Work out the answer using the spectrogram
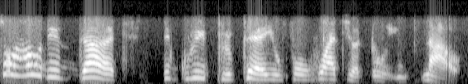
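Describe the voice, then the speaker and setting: A woman host talks slowly and warmly affirms everything her guest says, with a slightly high voice. The sound is dry, with no room at all. It comes through a thin, phone-like line. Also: big pitch swings, no echo. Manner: effusive, slow and affirming. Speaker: podcast host. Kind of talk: welcoming interview chat.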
